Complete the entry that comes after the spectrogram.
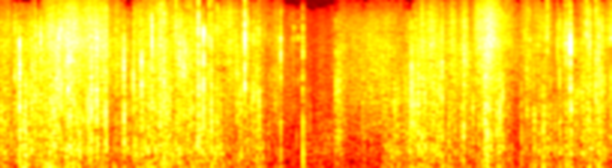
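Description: A large soft pillow sealed in a thin clear plastic bag is held against the chest while fingertips and a palm rub and press the plastic. It makes a steady, dense crinkling with bright, crackly texture over a soft low rumble, with a brief quieter lull midway before the crinkling picks up again.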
